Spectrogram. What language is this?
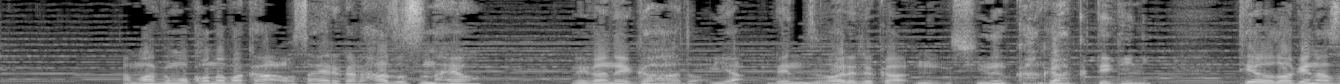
Japanese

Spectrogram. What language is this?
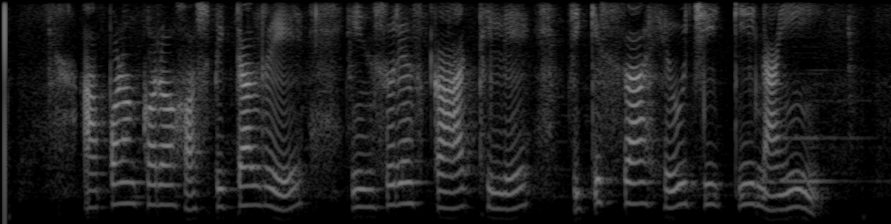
Odia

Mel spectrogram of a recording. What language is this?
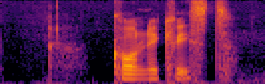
Swedish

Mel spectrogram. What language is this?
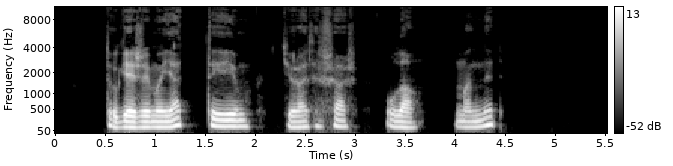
Mari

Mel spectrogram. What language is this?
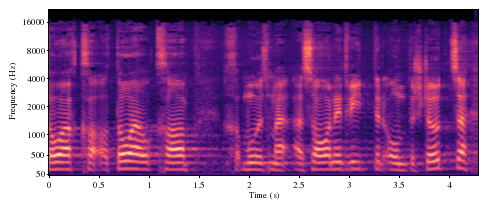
Swiss German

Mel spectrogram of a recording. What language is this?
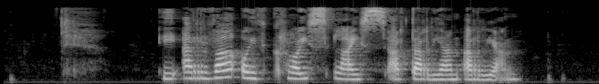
Welsh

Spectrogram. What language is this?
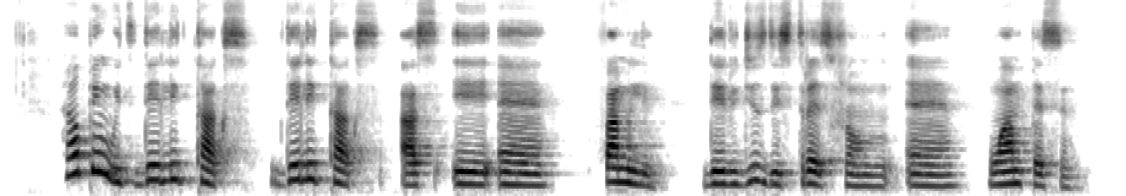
Nigerian Pidgin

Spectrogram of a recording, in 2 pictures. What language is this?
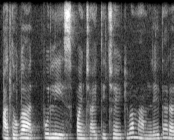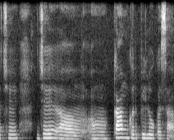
Konkani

